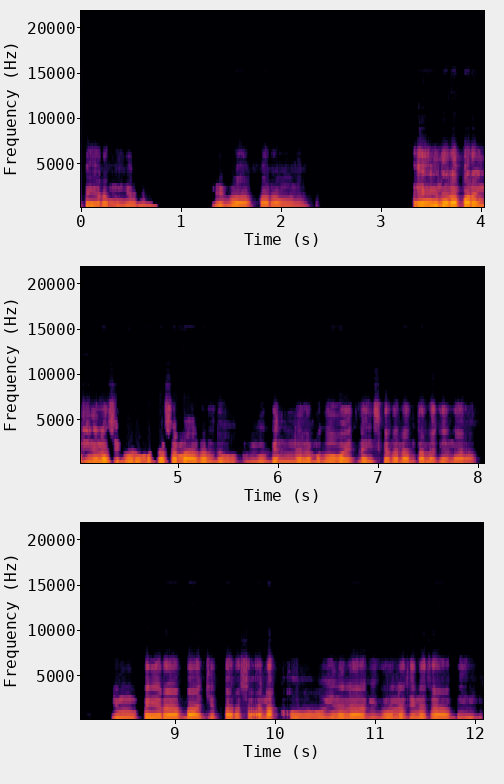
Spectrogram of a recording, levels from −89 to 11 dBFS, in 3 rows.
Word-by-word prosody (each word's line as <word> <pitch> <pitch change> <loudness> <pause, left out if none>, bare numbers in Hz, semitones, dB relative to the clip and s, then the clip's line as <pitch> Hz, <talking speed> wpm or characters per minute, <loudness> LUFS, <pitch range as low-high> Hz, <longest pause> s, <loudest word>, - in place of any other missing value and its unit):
pera 115 0 0
mo 120 +3 -7
yun, 155 +1 -6
eh, - - -13 0.6
'di 140 - -2
ba? 110 +1 +1
Parang 110 -1 -5 1.0
Eh, 180 - +6
yun 215 - +6
na 225 - +8
lang, 170 - +10
para 175 - +9
hindi 180 - -5
nalang 180 0 +5
siguro 165 -4 -1
magkasamaan 155 -3 +3
ng 135 -1 0
loob, 105 -5 -6
yung 120 +3 -8
ganun 135 -1 -3
na 130 - 0
lang, 115 - 0
mag 120 - -5
wa-white 130 0 0
lies 120 0 -4
ka - - -2
nalang 115 -1 -1
talaga 105 -2 -3
na, 100 0 -6 0.4
yung 120 -1 -3
pera 125 +2 +2
budget 110 -1 0
para 105 0 -2
sa - - -4
anak 160 +2 +1
ko, 135 -2 -5
yun 135 +1 -5
ang 135 - 0
lagi 130 -1 -1
ko 125 0 -3
lang 125 - -2
sinasabi, 115 -1 -4
125 Hz, 210 wpm, -22 LUFS, 110-135 Hz, 1.0 s, lang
